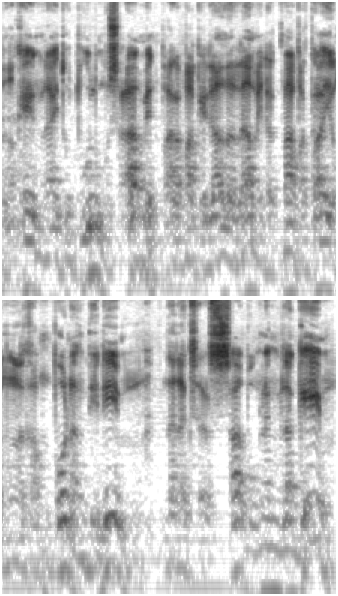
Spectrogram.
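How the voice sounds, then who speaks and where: An actor with a Filipino accent playing a fierce monster-hunting village captain in a horror radio drama. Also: male voice, fairly low pitch, sing-song, quick pace, breathy edge, heavily acted. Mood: conspiratorial, grateful. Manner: forceful, commanding, dramatic.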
